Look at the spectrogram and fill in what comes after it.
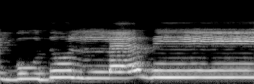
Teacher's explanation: دال کو ہم لام کے ساتھ ملائیں گے، بُدُ الَّذِي، اور دال کے ساتھ یا مدہ ہے، اس کو ہم نے ایک الف کے برابر لمبا کر کے پڑھنا ہے اور دال کو نرم بھی پڑھنا ہے۔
